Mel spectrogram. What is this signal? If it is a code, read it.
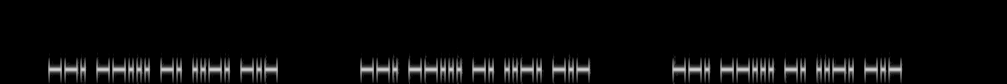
Morse code, heard as a keyed tone, about 30 wpm, 700 Hz. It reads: G7NFK G7NFK G7NFK
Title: DXCC-100 Call Signs - 5 Characters - Repeated 3x - 30wpm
